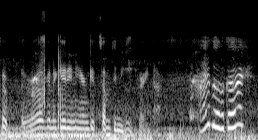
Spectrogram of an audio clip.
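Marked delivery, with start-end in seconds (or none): 3.0-3.8 puppy talk. Real, not acted. Greeting puppy.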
